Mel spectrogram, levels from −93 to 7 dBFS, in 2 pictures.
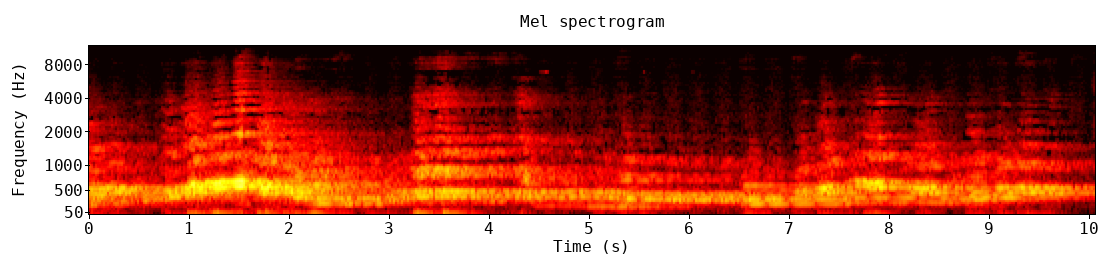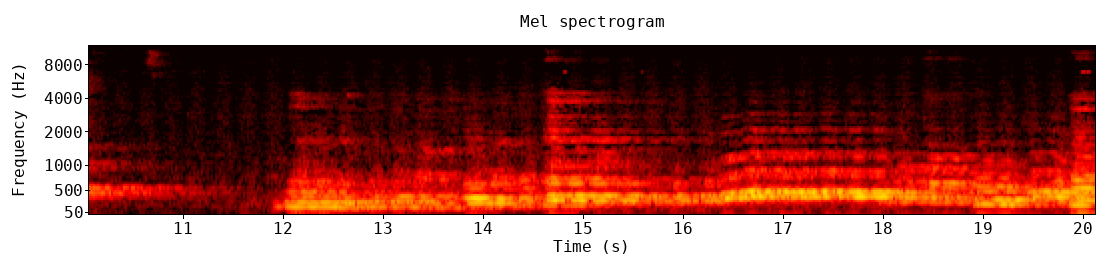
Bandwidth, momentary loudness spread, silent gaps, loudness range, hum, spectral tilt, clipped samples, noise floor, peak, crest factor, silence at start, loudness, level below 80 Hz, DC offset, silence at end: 9.6 kHz; 17 LU; none; 15 LU; none; -7 dB/octave; under 0.1%; -67 dBFS; -2 dBFS; 24 dB; 0 s; -26 LUFS; -54 dBFS; under 0.1%; 0 s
